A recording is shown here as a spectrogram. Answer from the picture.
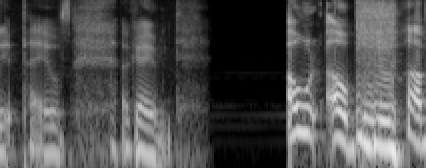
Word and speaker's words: Palais: Pronounce the last word as Pales.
